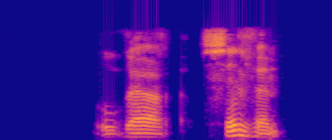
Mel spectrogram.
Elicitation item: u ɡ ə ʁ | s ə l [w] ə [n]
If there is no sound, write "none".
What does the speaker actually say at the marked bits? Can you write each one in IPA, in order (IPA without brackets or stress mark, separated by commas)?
v, m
